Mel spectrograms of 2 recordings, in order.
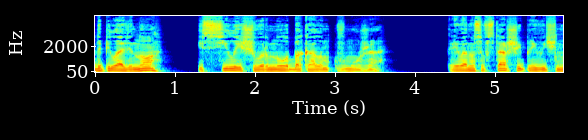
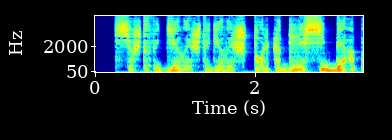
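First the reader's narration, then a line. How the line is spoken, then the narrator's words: Hissing. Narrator (Russian): прошипела Луиза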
